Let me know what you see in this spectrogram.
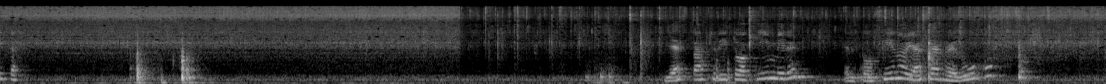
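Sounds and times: bacon sizzling in a frying pan: 0:00.0 - 0:11.0
knocks: 0:01.3 - 0:02.1.

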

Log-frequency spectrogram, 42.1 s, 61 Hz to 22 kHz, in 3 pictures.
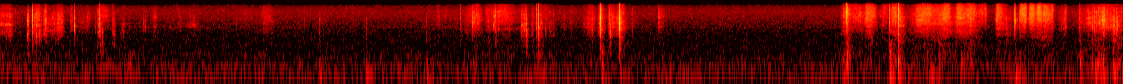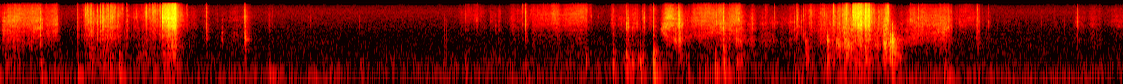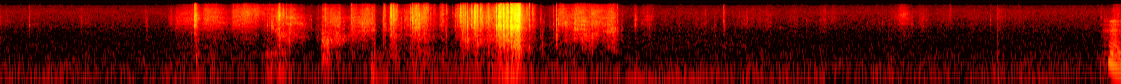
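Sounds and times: paper rustling: 0:21.2 - 0:26.2, 0:30.5 - 0:35.8.

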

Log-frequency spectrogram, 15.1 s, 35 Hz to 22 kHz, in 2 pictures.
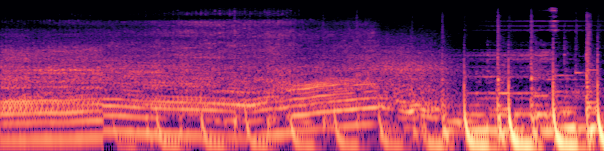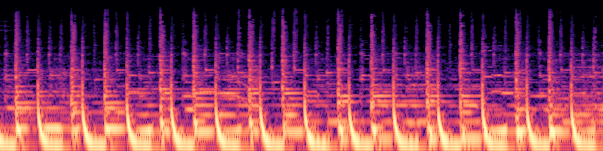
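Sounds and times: car engine accelerating: 0:00.0 - 0:08.5
music with steady beat: 0:02.6 - 0:15.0.

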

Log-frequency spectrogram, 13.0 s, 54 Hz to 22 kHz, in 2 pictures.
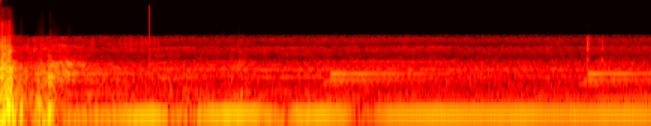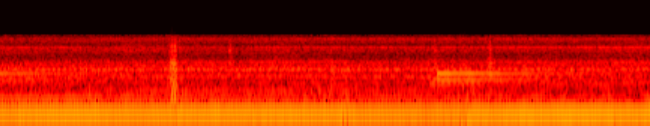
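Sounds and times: car engine idling: 0:00.0 - 0:13.0
horn-like tones: 0:00.5 - 0:08.1.

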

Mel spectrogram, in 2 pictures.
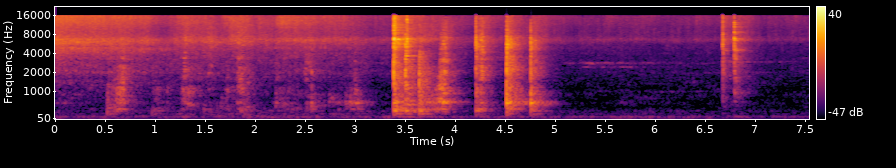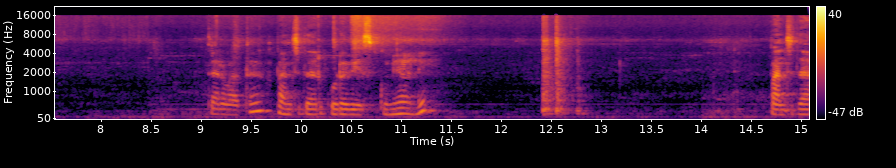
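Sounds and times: metal spoon scraping a pan: 0:00.4 - 0:04.9.

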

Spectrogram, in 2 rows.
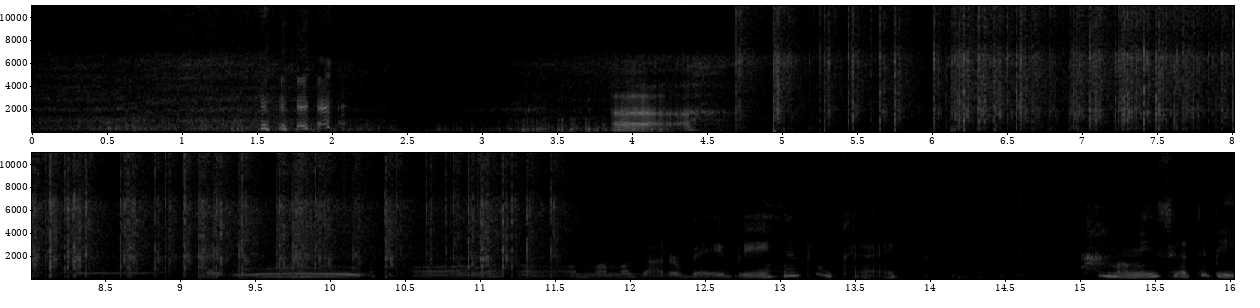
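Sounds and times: firework crackling pops: 0:00.0 - 0:11.8
person calling out: 0:08.1 - 0:11.7.

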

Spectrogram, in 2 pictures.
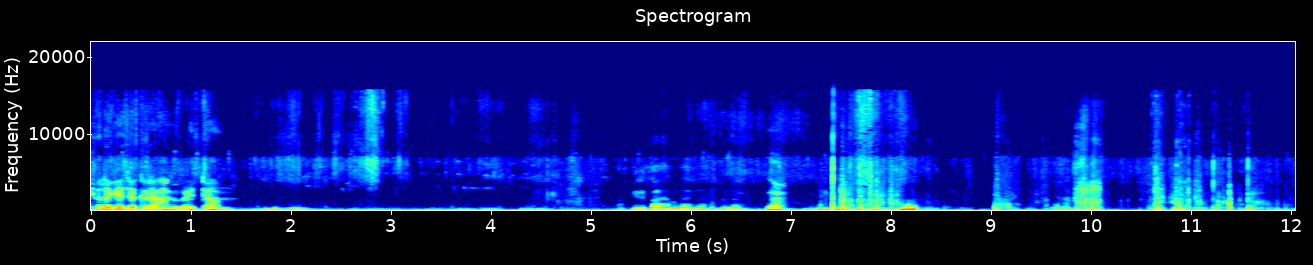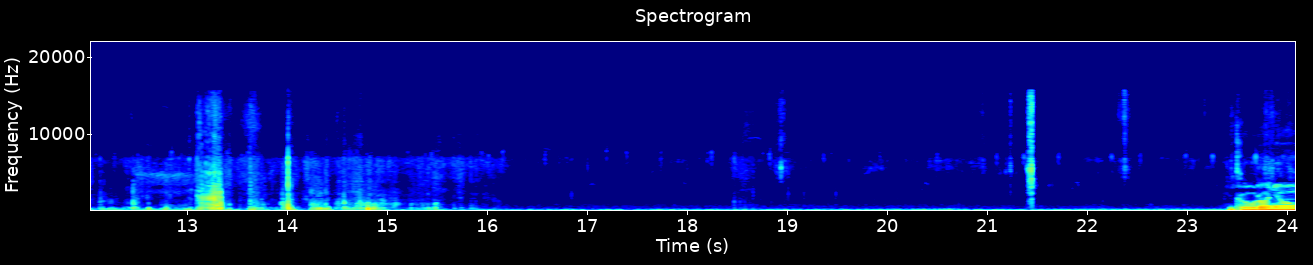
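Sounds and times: crunching and rustling in dry grass: 0:00.0 - 0:16.3, 0:18.2 - 0:21.5.

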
